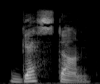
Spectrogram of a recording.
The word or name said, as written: gestern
